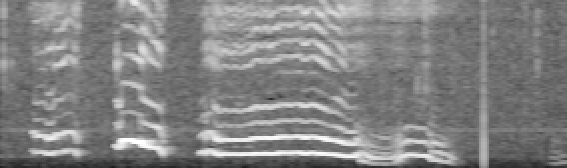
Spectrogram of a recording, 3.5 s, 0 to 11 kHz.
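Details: Shiba Inu puppies, 24 days old, a brother struggling to escape from beneath his two sisters who use him as a pillow; drawn-out high whines and yelps, some wavering and sliding downward, in several bursts, indoors and quiet.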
